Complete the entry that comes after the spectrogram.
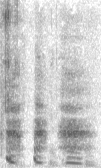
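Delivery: quiet giggle; little breathy giggle; soft high laugh. Real, not acted. Laughs at her drawing.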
